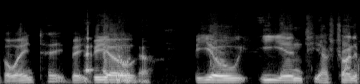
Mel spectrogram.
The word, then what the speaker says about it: Boente: Boente. B-O-E-N-T. I was trying to pronounce it with my southern accent.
